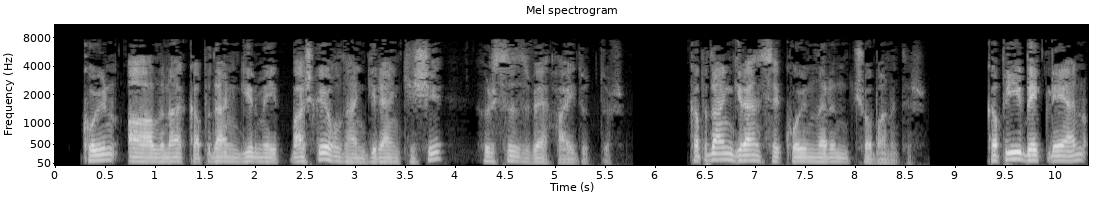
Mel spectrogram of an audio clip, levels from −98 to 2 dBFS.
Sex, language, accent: male, English, Turkish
